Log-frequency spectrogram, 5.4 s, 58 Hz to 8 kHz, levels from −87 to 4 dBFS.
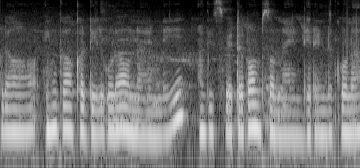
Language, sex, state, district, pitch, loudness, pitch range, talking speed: Telugu, female, Andhra Pradesh, Annamaya, 165 Hz, -18 LUFS, 155-175 Hz, 110 wpm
